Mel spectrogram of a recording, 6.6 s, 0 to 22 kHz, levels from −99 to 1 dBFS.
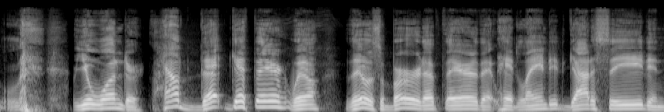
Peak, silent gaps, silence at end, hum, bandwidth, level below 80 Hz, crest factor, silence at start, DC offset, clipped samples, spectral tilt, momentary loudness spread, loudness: -4 dBFS; none; 0 s; none; 15.5 kHz; -44 dBFS; 16 dB; 0 s; under 0.1%; under 0.1%; -6.5 dB/octave; 8 LU; -19 LUFS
